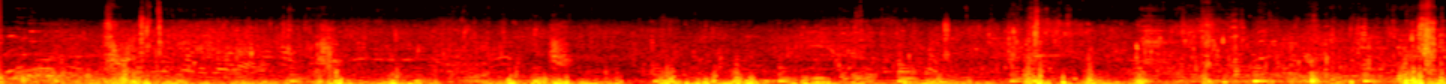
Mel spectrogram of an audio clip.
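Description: Wind rumbling on the microphone over small water sounds around a dragon boat sitting at rest, with a few light knocks of paddles or hull and faint voices in the background.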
